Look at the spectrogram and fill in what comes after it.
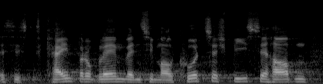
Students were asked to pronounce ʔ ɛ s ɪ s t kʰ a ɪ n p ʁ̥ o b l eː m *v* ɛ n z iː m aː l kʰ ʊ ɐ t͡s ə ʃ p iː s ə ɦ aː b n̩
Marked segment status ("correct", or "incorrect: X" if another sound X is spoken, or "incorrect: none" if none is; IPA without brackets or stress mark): correct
